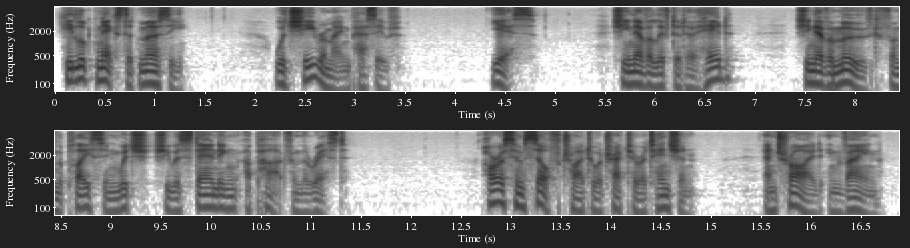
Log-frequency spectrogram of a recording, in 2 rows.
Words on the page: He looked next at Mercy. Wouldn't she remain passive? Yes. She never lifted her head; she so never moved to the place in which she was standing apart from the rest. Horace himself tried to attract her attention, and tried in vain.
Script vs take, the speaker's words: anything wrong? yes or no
yes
